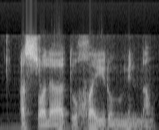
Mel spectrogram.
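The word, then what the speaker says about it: الصلاة خير من النوم: ایک تو سواد کو موٹا پڑھیں گے، اگر سواد کو موٹا نہیں پڑھیں گے تو سین اور سواد میں کوئی فرق نہیں رہے گا، یعنی حرف کو حرف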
